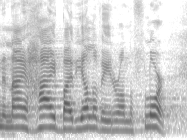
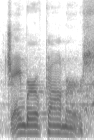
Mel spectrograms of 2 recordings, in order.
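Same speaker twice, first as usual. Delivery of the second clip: much lower, deadpan voice; fake official voice; 10 semitones lower than usual. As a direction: put on a low stranger's voice. Disguised voice at door.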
